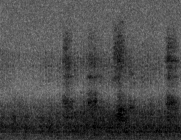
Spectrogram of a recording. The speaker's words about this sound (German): Kein Mensch war zu sehen, als der blaue Lieferwagen in die von einer Hecke überwucherte Einfahrt fuhr.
